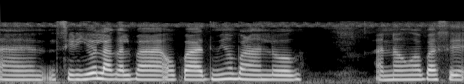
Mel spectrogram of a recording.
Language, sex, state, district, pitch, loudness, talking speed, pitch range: Bhojpuri, female, Bihar, Gopalganj, 220 Hz, -14 LUFS, 170 wpm, 215-225 Hz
